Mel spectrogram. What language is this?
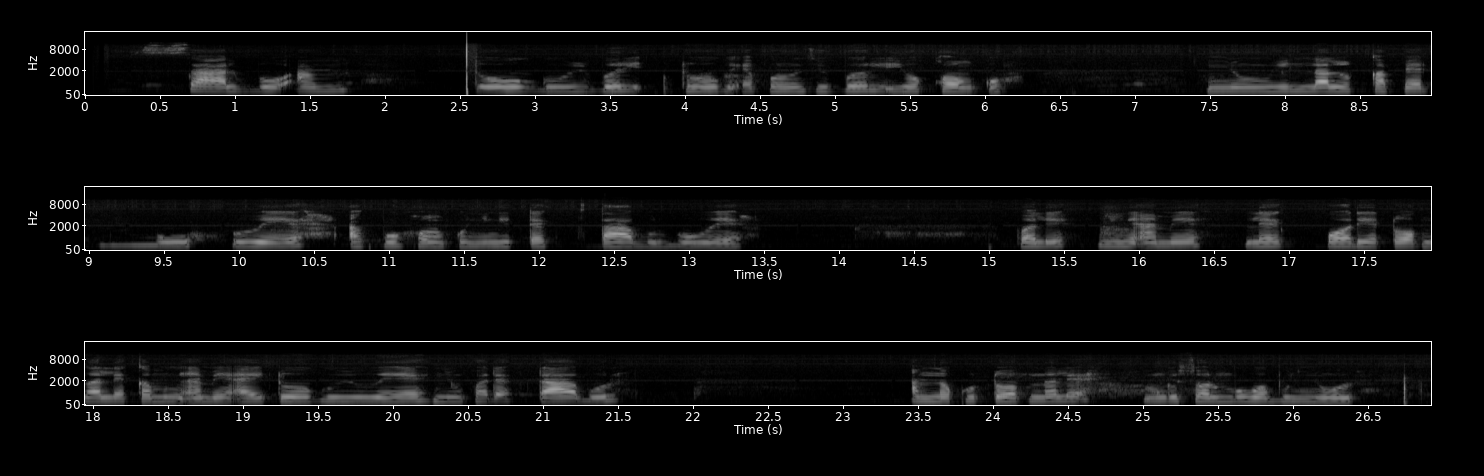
Wolof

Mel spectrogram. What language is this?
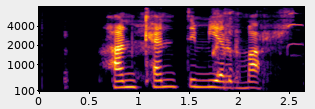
Icelandic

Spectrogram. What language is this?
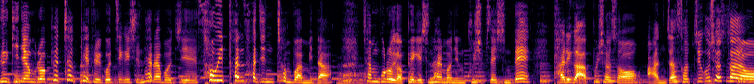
Korean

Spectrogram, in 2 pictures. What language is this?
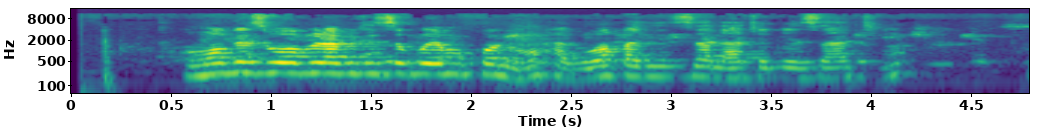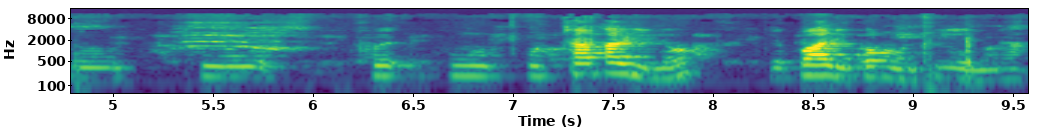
Ganda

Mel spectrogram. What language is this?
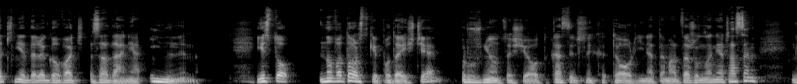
Polish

